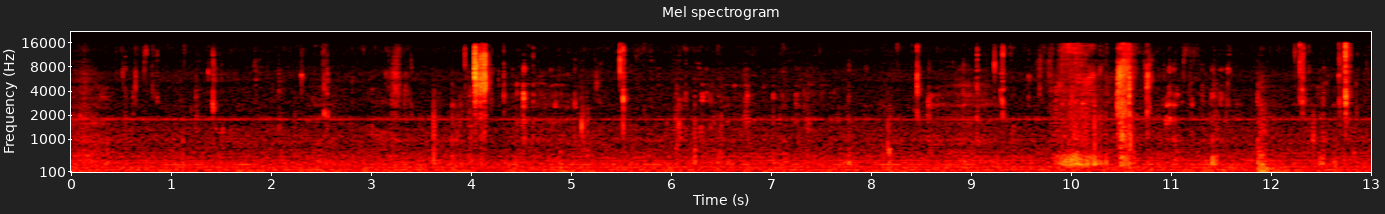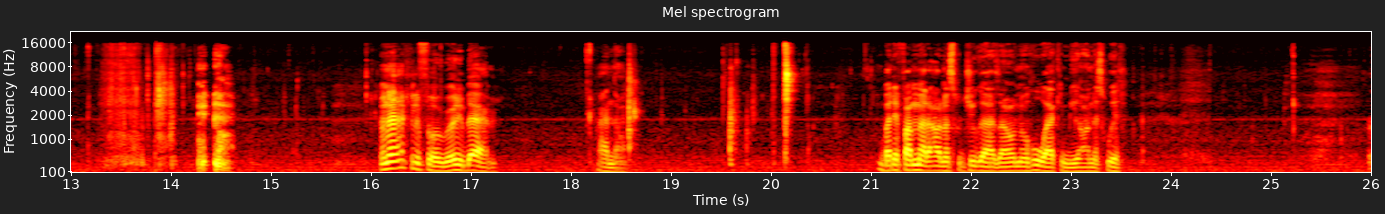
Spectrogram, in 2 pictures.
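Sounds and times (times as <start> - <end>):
person chewing crab meat: 0.4 - 14.2.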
